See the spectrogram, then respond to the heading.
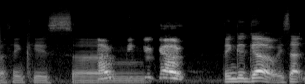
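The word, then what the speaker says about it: Vingegaard: vinger guard who I think is uming go vinger go is that not okay there that's how you pronounce it he's he's a named after the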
